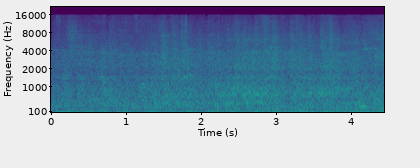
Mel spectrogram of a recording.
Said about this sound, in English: So we should explain. We're on the L train.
